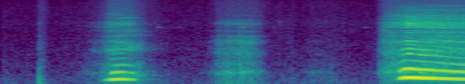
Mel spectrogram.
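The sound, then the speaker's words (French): Mouth breathing during a guided deep-breathing exercise: a few separate breaths, some voiced like sighs or gasps, with a faint breath between them and the last exhale loudest and longest. “J'inspire. J'expire par la bouche. J'inspire.”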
